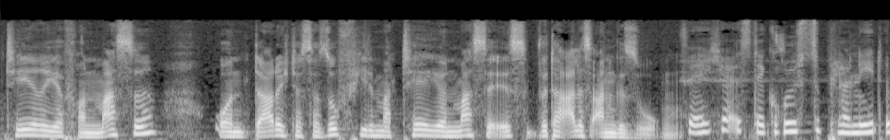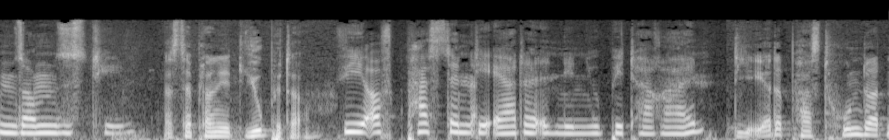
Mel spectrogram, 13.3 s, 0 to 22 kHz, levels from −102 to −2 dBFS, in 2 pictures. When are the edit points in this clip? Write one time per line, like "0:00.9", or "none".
0:05.1
0:10.2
